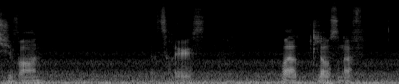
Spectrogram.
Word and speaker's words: Siobhan: I need to go talk to the hilarious cuz that's how people that can't speak Irish would pronounce Siobhan. You switch the H and the I. That's Siobhan.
